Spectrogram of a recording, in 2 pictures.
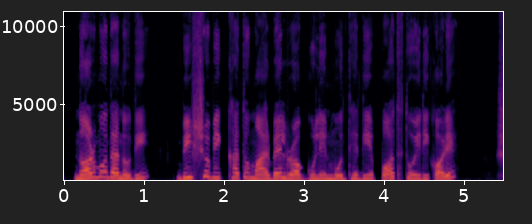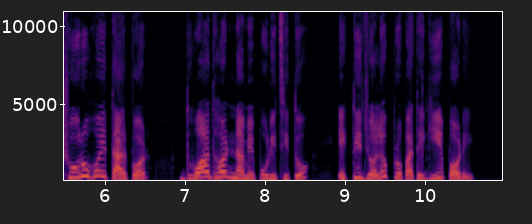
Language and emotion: Bengali, neutral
